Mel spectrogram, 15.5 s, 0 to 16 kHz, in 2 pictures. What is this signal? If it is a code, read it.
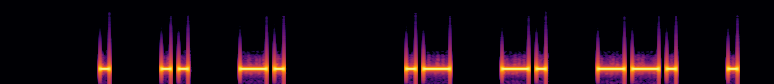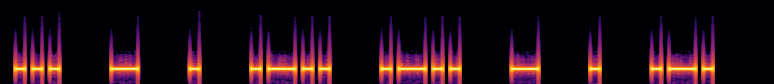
Morse code, heard as a keyed tone, about 14 wpm, spaced as for 10 wpm, 680 Hz. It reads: EIN ANGESTELLTER
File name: Morsekurs / Witze / Witz 20. Dezember 2022 50 F70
